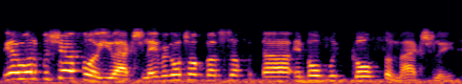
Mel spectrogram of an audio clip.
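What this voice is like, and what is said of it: Put-on British accent. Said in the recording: “are you going to do that voice for the whole show? ... I don't have to do the damn voice. ... I'm not really British, guys”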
